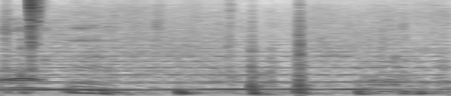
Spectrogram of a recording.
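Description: Dramatic background score: a sustained drone chord with a low, heartbeat-like thudding pulse about twice a second.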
